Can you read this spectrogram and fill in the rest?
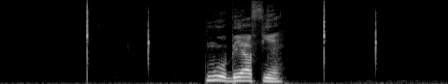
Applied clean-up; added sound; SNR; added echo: none; none; none; none.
